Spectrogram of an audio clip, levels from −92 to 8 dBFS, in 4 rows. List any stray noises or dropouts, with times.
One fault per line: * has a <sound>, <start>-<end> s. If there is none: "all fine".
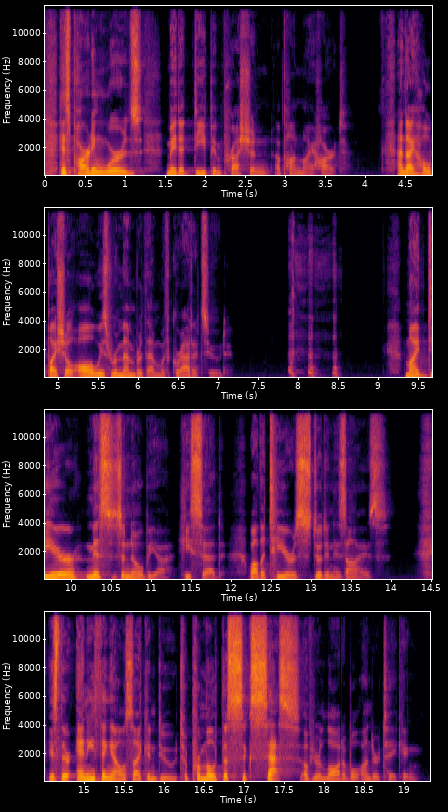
* has a laugh, 7.9-8.6 s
